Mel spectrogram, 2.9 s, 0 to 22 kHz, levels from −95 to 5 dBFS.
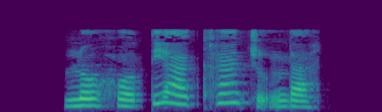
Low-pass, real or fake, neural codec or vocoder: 7.2 kHz; real; none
